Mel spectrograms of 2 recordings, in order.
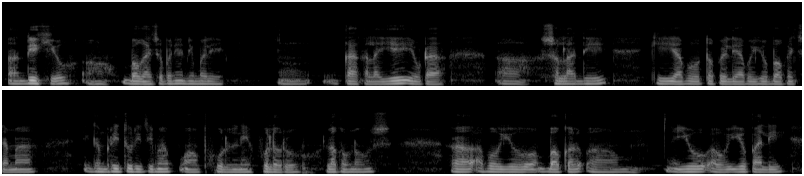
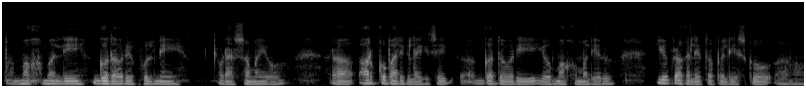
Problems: constant background noise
